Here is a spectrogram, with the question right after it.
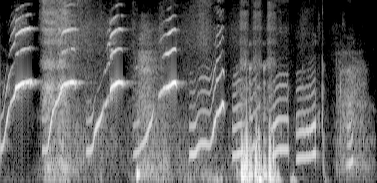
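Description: A guinea pig gives loud, repeated wheeks, shrill rising whistles that sound almost like an alarm.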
